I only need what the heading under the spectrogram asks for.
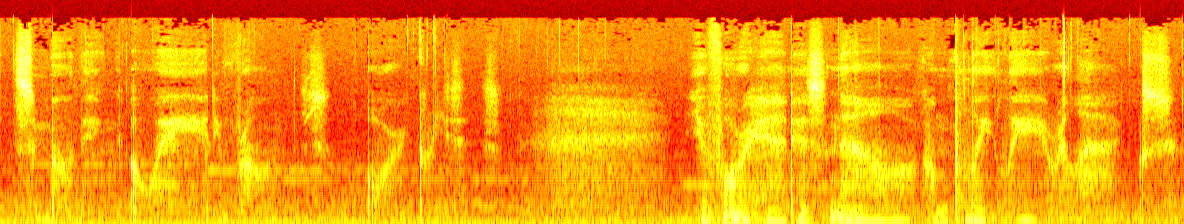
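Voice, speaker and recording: Over clear music in the background, a man whispers breathily at a very slow pace. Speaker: ASMR relaxation guide. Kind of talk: guided relaxation, body scan. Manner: very soft, close-mic breathy voice. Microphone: studio mic.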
